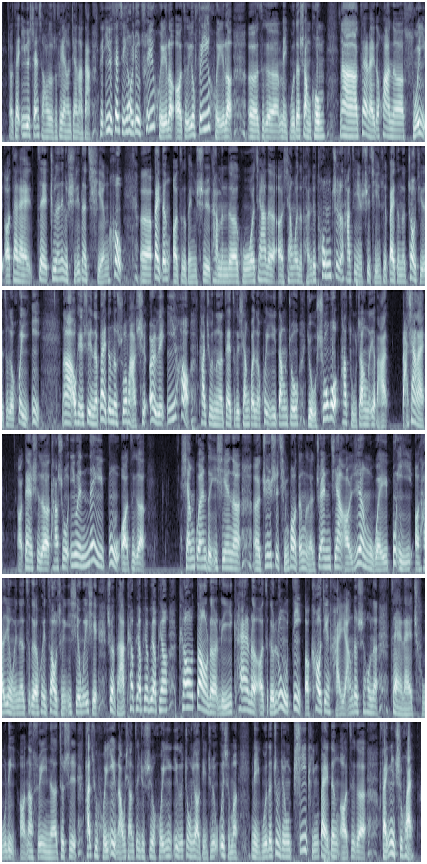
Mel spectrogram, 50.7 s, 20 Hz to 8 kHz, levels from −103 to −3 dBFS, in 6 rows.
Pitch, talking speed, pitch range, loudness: 155 Hz, 330 characters per minute, 140-190 Hz, -18 LUFS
